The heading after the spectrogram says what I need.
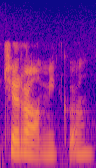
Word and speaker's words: ceramică: Because in Romanian you say ceramică.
